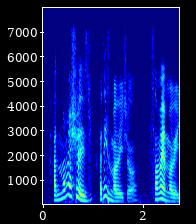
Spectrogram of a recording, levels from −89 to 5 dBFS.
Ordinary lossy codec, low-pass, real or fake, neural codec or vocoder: none; 7.2 kHz; real; none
